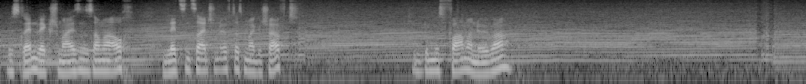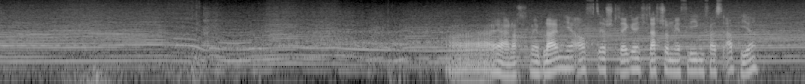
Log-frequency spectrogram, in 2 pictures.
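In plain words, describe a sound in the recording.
A racing car engine roars at high revs, its pitch rising and dropping as it speeds up and slows down.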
